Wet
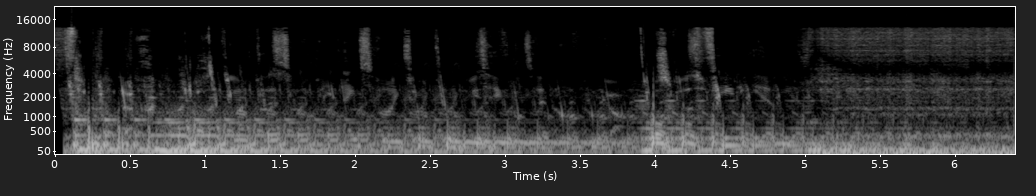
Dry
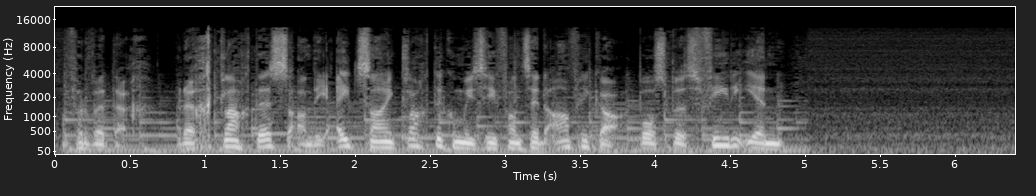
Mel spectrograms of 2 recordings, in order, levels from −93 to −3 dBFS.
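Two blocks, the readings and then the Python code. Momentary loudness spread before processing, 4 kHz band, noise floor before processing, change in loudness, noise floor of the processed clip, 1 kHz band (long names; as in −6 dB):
6 LU, −18.0 dB, −49 dBFS, −16.5 dB, −46 dBFS, −17.5 dB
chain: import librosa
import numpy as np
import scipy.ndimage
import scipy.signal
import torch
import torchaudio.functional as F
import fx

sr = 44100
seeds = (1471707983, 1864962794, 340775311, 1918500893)

p1 = fx.bin_expand(x, sr, power=1.5)
p2 = fx.gate_flip(p1, sr, shuts_db=-24.0, range_db=-41)
p3 = fx.dispersion(p2, sr, late='lows', ms=70.0, hz=2600.0)
p4 = fx.over_compress(p3, sr, threshold_db=-51.0, ratio=-1.0)
p5 = p3 + (p4 * librosa.db_to_amplitude(-0.5))
p6 = fx.env_phaser(p5, sr, low_hz=580.0, high_hz=1600.0, full_db=-36.0)
p7 = 10.0 ** (-35.0 / 20.0) * np.tanh(p6 / 10.0 ** (-35.0 / 20.0))
p8 = fx.peak_eq(p7, sr, hz=9000.0, db=10.0, octaves=2.2)
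p9 = fx.echo_wet_lowpass(p8, sr, ms=200, feedback_pct=76, hz=1200.0, wet_db=-4.5)
p10 = fx.sustainer(p9, sr, db_per_s=34.0)
y = p10 * librosa.db_to_amplitude(7.5)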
